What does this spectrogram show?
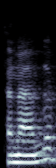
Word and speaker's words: Tanunda: Please correct me if I don't pronounce the name properly. Tanunda, perfect.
